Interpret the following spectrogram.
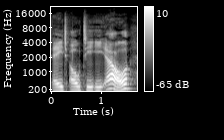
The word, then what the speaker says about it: hotel: herpes because in italian whenever we see a letter h we tend not to pronounce it for example we spell the word hotel just like in english h-o-t-e-l but we say it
